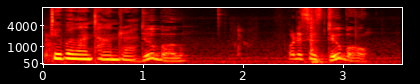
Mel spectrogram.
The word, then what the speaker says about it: double entendre: Double entendre. Double? What is this double? Double entendre. Oh no, we've been saying it wrong. Double entendre. This is bad. Double entendre. Double entendre. I guess it's French.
